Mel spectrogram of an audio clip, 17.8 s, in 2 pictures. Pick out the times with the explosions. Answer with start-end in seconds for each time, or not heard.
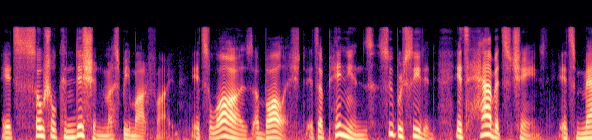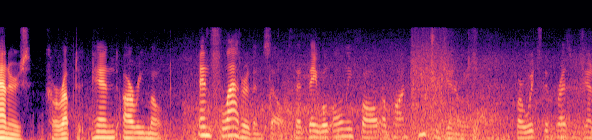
15.0-15.8.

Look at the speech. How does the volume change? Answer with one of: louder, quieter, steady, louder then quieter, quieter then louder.
quieter.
